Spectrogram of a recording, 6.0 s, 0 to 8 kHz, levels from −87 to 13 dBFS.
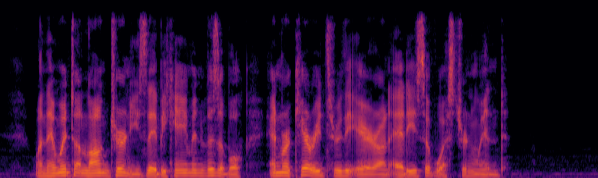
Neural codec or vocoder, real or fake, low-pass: codec, 16 kHz, 8 kbps, FreqCodec, larger model; fake; 7.2 kHz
